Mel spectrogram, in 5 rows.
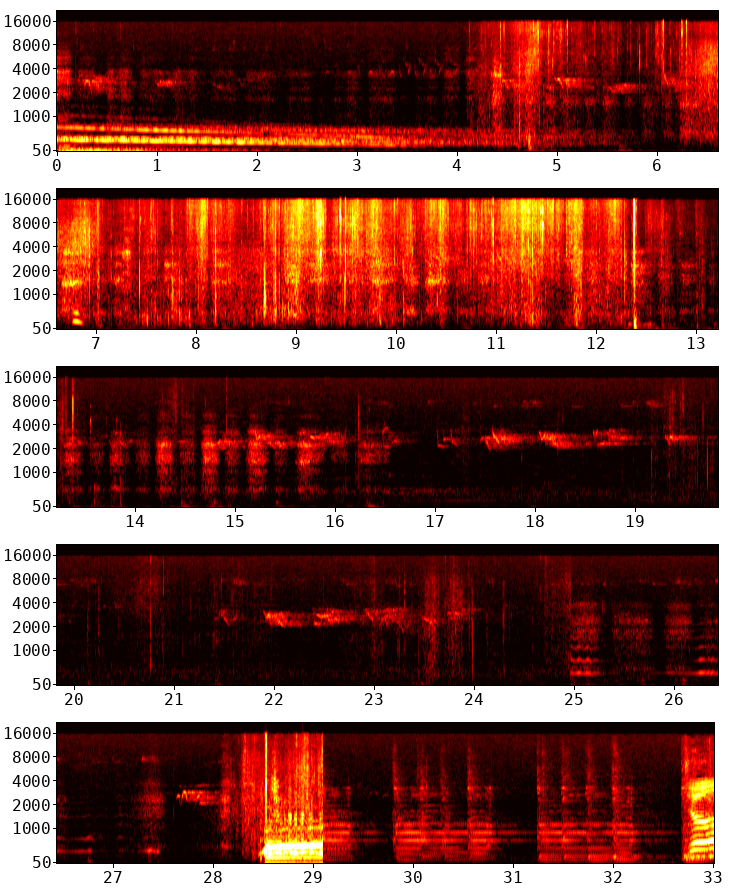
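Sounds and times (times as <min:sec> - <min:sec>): faint chirps: 0:00.0 - 0:06.9, 0:28.5 - 0:29.1
rustling and footsteps on grass: 0:04.1 - 0:13.6, 0:18.8 - 0:25.4.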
